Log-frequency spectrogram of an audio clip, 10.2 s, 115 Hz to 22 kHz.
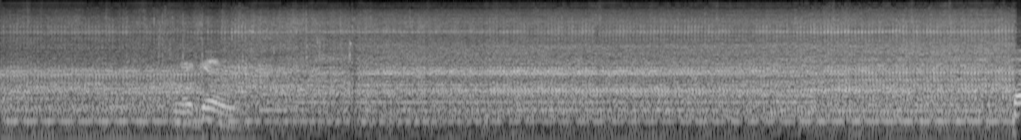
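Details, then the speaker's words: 1976 Westinghouse electric dryer, empty: steady motor hum with irregular light rattle and rub; belt riding against tension idler because worn bronze motor bushing tilts pulley, also causing hard start. "You can hear that little bit of rub. Part of the noise on here is because of the rattle because the belt is riding against the idler, the tension idler."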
